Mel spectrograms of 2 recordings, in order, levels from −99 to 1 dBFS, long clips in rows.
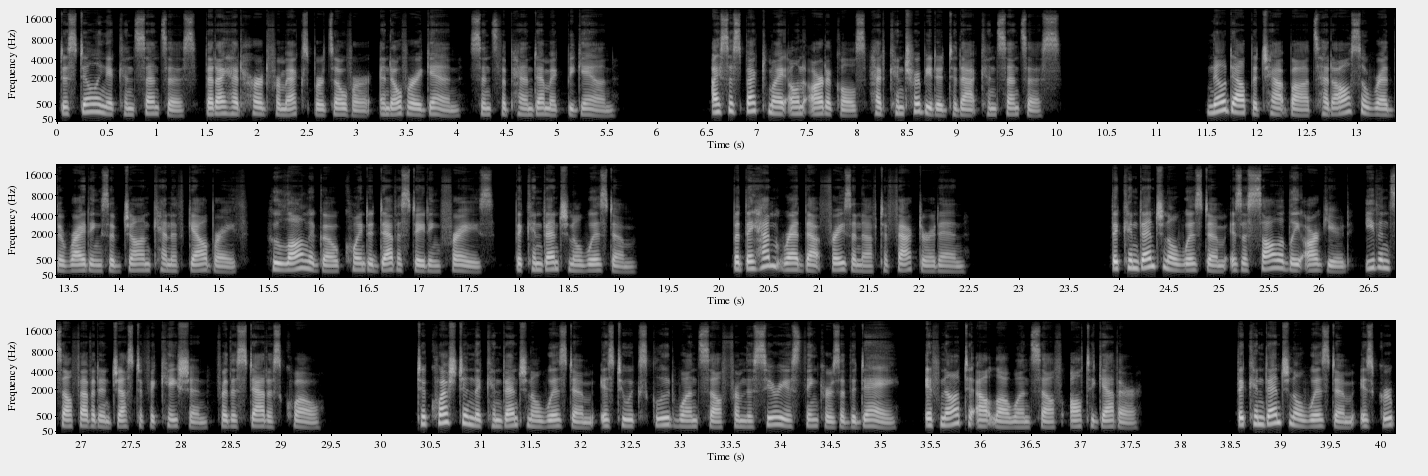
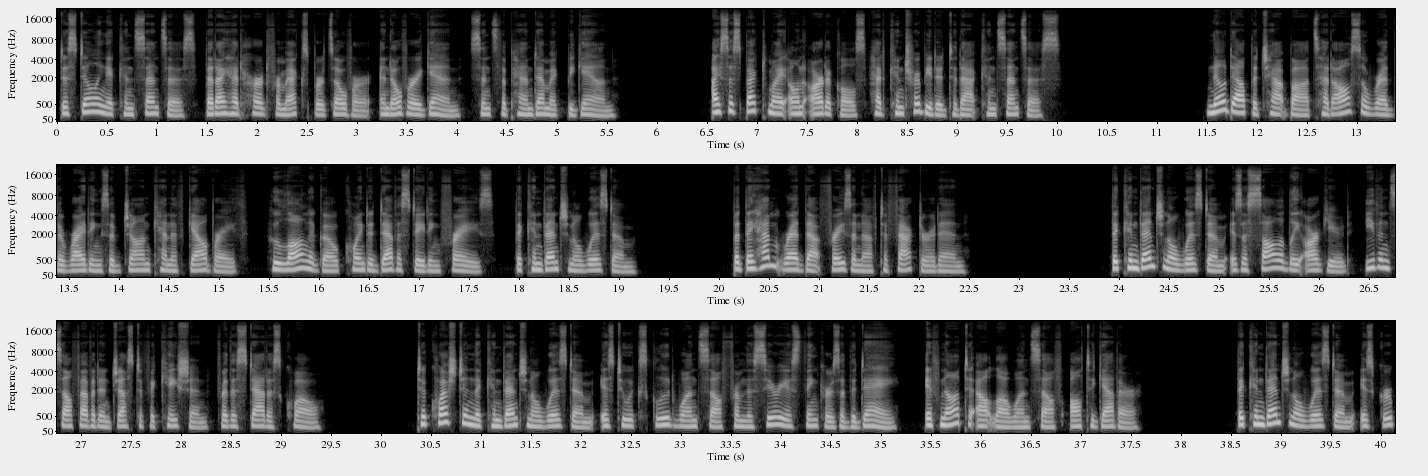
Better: second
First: thin; somewhat; fading below 300 Hz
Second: none

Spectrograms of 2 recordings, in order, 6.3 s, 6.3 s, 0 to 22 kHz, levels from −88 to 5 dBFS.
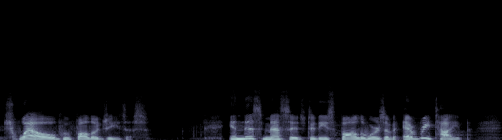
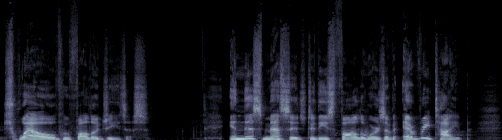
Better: second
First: muffled; very; fading above 2.5 kHz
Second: none

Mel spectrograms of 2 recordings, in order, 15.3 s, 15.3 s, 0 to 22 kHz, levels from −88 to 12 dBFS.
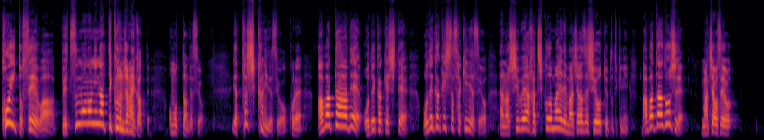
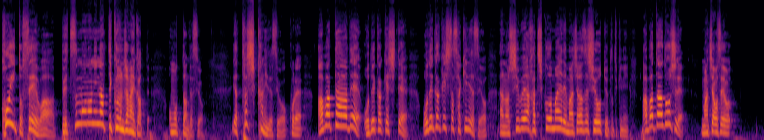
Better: second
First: thin; somewhat; fading below 300 Hz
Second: none

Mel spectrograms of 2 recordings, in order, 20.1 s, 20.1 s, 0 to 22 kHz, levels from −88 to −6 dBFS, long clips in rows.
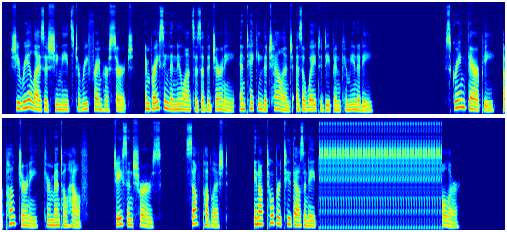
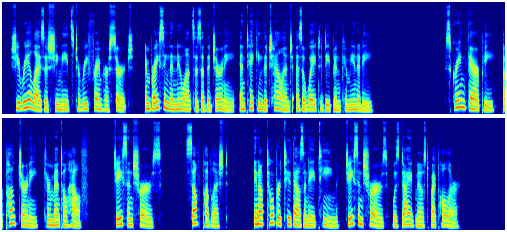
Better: second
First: audio freezing; at 16 s for 2.5 s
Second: none

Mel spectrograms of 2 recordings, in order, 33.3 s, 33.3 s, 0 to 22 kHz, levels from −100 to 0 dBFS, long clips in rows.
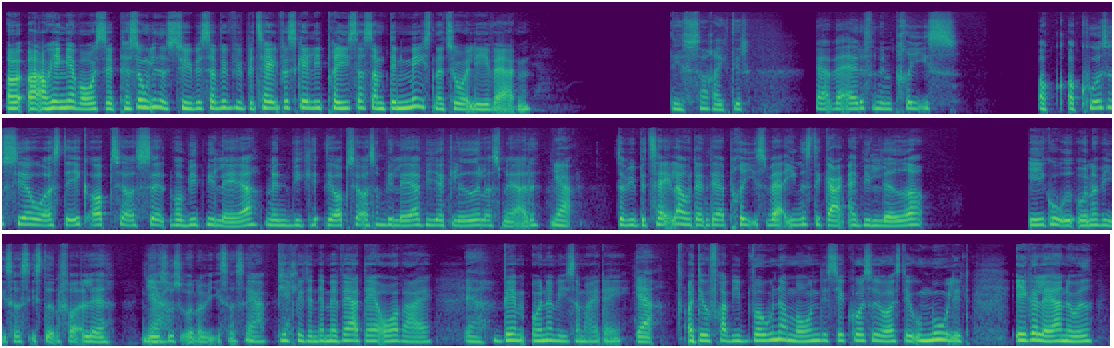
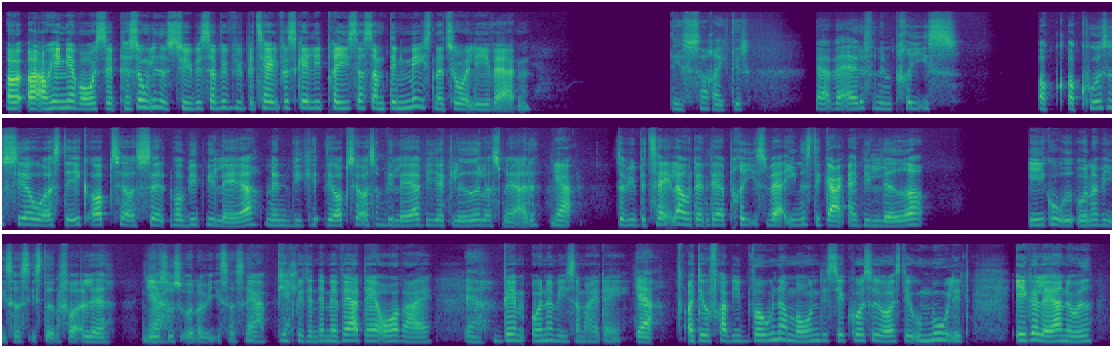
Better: first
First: none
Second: thin; very; fading below 950 Hz

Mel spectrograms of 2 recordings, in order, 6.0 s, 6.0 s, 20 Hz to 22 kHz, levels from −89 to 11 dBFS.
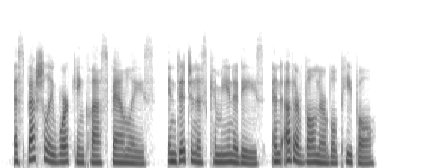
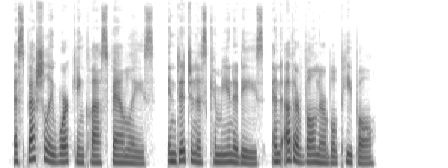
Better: second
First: muffled; slightly; fading above 4 kHz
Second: none

